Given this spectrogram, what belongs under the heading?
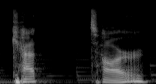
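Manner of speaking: normal talking voice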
